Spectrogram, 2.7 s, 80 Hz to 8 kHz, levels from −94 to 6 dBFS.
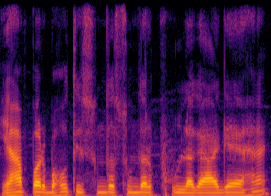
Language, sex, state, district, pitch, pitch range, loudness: Hindi, male, Bihar, West Champaran, 120 Hz, 120-130 Hz, -18 LUFS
